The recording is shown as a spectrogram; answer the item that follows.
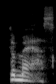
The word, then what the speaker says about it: Damask: Damask? Damask, yeah.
